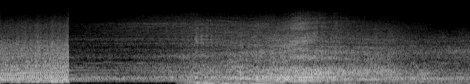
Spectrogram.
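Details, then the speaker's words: Mercedes GT63 AMG (GT63s), about 640 hp, after months of rebuild, in race mode: deep engine note swells smoothly under load, no knocks or rattles, no engine lights; normal strong acceleration. "I can definitely feel all 640 horses on the wheels. I just can't believe this, man. The car I've been working on for the last few months, here it is. Engine's alive, no engine lights. Sounds like a bloody beast."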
